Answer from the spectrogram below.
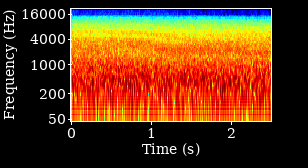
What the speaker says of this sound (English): Look at these rapids, man. Incredible.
